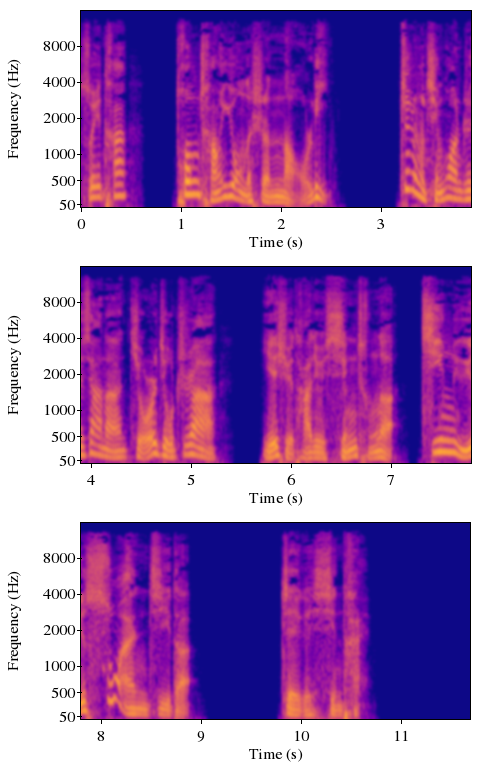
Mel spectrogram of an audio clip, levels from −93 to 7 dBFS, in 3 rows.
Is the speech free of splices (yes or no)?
no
